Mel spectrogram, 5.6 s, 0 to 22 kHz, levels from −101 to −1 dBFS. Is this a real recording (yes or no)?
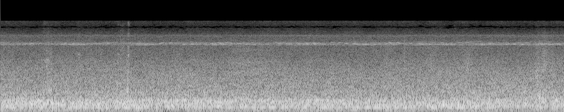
yes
